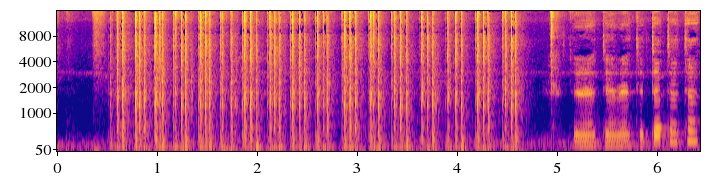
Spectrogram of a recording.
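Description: A person's voice making a rapid, rhythmic, wordless sound at one steady pitch for about four seconds, followed by a short pause and more wordless vocalizing near the end.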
